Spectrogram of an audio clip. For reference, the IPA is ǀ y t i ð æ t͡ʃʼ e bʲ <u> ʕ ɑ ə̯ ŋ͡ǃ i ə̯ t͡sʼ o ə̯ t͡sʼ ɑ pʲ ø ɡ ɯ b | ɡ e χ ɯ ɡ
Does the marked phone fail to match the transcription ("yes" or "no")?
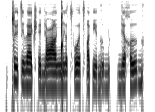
yes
